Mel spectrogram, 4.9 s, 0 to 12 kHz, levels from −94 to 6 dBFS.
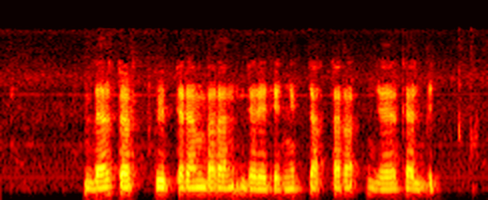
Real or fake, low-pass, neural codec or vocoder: real; 7.2 kHz; none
